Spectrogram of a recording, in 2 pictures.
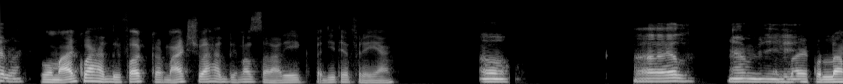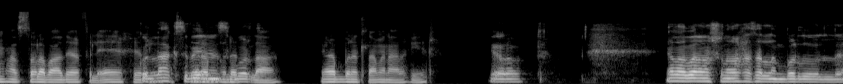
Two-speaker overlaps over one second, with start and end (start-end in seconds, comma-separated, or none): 9.8-11.1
